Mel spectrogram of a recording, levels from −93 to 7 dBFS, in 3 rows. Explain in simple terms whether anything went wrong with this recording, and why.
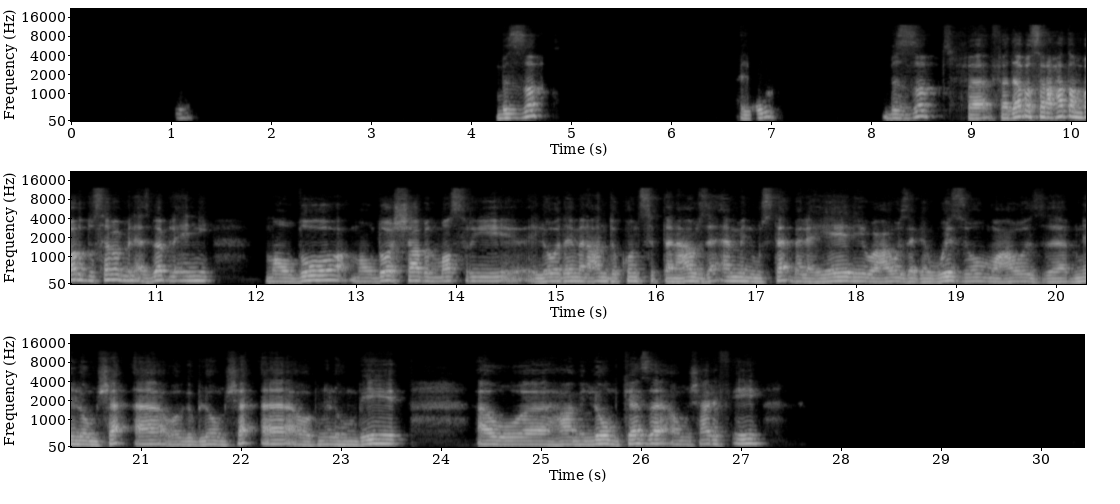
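Nothing stood out when listening to this speech recording, and no part of it sounded like a technical problem.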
